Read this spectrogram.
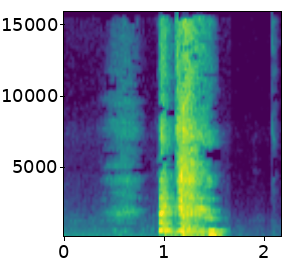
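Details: Person with a cold for 2-3 days, sneezing repeatedly, watery eyes, handkerchief in hand; brief indrawn breath then one loud explosive nasal sneeze; sneeze.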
